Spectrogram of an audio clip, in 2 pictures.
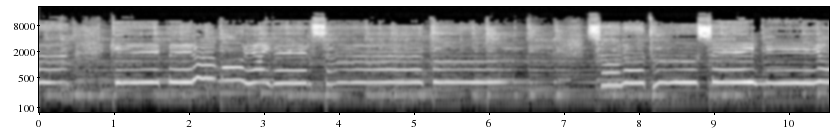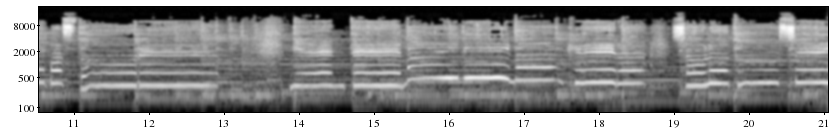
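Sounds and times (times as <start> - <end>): woman singing a hymn: 0.0 - 6.6, 7.2 - 13.0, 13.9 - 21.0
acoustic guitar: 0.0 - 21.0.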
